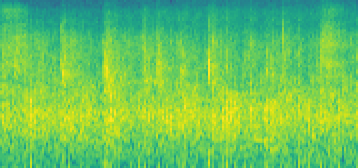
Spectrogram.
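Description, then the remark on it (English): A church audience, standing, claps steadily together to thank God for his word, a dense and continuous patter of many hands with sharper individual claps standing out, sustained at an even, fairly loud level throughout with no talking. “Clap your hands and thank him for his word.”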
